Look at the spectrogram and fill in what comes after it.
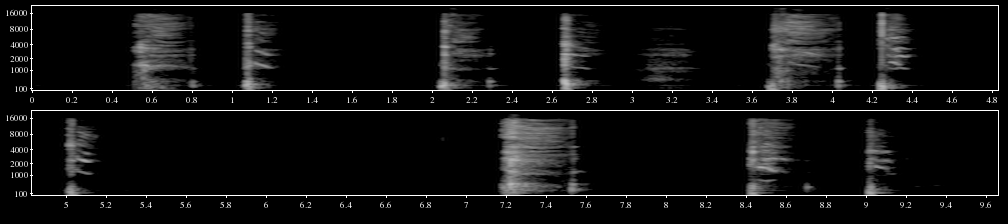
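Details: Japanese boy coughing: about a dozen short, dry coughs in irregular clusters, with a faint steady hum behind.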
